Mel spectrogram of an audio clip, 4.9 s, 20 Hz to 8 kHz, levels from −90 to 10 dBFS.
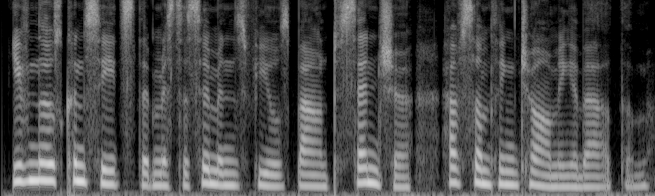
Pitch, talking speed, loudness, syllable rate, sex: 195 Hz, 185 wpm, -17 LUFS, 5.6 syllables/s, female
